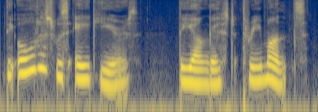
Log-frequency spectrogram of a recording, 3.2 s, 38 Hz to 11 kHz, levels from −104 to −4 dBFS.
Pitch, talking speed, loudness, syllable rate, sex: 205 Hz, 170 wpm, -16 LUFS, 4.3 syllables/s, female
